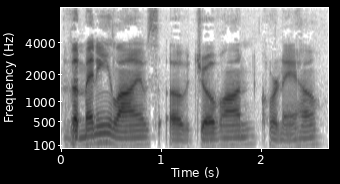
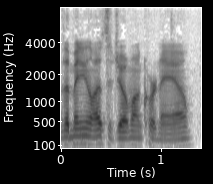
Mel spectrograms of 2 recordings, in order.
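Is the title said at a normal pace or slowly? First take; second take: slowly; normal. First: The title is said more slowly. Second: The title is said at normal speed.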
